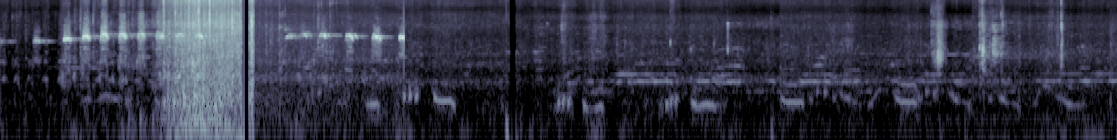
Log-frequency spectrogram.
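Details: Pigeon coos, low and throaty, repeated in a steady series of short bowed notes through the second half, after a loud burst of wing flapping; a high thin whistle and a steady tone sound early on.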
